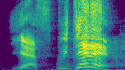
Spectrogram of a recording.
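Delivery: loud, slow victory cry; triumphant shout. Pretend. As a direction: cheer it like a win.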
